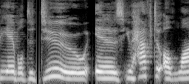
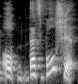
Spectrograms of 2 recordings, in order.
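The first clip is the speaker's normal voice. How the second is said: dismissive scoff; 7 semitones higher than usual. Retold or imitated. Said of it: "my body's going".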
